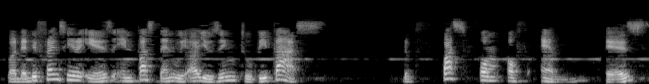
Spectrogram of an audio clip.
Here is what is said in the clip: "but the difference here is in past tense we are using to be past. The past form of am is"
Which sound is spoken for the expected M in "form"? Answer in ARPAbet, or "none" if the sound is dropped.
M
